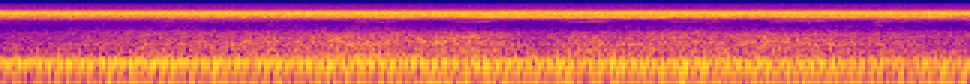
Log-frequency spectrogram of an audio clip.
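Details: A steady, shrill cicada chorus at Lake Kamo, Sado City, Niigata Prefecture, Japan. Under the unbroken high buzzing runs a low engine-like hum with some mid-range rumble.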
